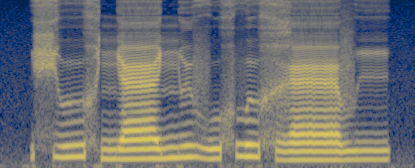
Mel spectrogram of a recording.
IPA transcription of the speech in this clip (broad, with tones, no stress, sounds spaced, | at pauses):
ç ɯː˧˥ x ɲ æː˩˧ ɲ y˧˥ v u˩˧ x ð ɯ˥ x ɣ æː˩ v i˩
